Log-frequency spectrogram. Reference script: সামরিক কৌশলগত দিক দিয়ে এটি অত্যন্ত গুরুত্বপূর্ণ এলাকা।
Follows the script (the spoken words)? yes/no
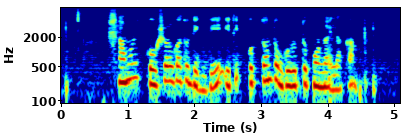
yes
